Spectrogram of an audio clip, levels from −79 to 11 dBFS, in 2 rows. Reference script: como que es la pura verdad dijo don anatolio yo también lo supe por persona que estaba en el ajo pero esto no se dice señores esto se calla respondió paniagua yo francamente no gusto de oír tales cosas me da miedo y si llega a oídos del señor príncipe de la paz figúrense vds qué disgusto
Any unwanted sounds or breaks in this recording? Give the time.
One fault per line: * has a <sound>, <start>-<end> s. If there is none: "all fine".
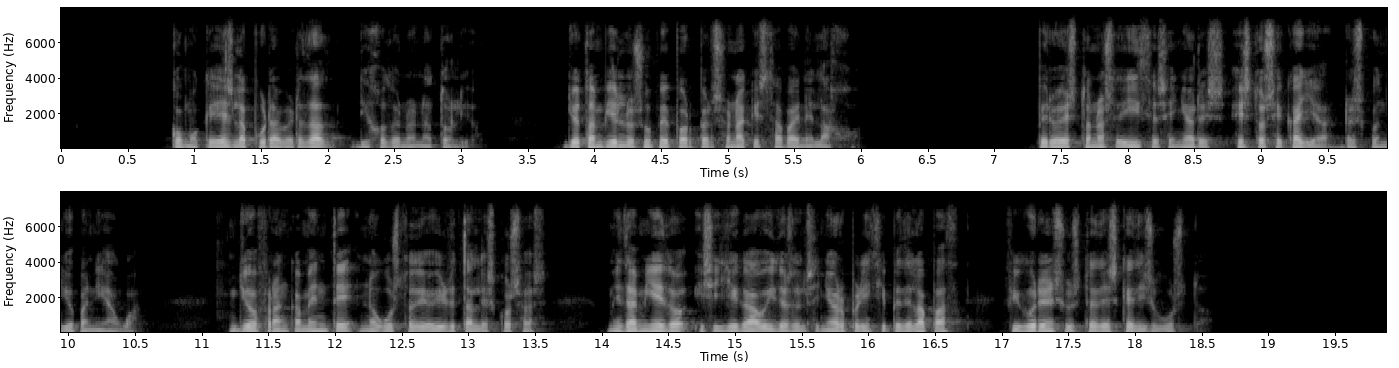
all fine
